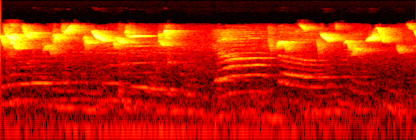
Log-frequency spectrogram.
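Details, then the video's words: Long-tailed shrike in varied song of quick squeaky whistles and scratchy notes, with lower sliding whistles from another bird mid-clip and a low background hum. "Burung cendet"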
